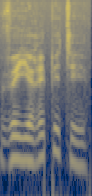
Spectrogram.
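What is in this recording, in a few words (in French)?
"repeat", French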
